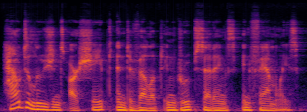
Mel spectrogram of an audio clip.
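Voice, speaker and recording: A low-voiced, husky, condescending husband. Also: male voice, lively intonation, fairly bright tone, exaggerated voice. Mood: reminiscing, lecturing. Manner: measured, coaxing, patronizing. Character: manipulative husband, an academic doctor, calmly condescending and persuasive. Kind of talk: audio drama acting.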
